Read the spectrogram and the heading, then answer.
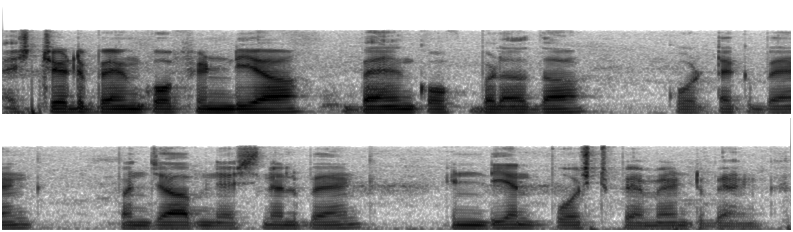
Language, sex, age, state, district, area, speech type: Urdu, male, 18-30, Bihar, Saharsa, rural, spontaneous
